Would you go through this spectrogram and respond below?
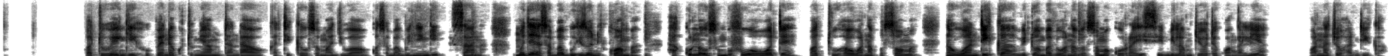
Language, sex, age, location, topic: Swahili, male, 18-24, Nairobi, education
